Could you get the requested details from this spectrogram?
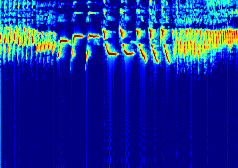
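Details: Canary song from a Belgian canary breeding room, meant to teach young birds and ready the female for breeding: rapid rattling trills give way to a run of sweeping downward whistles, then another fast high trill.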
